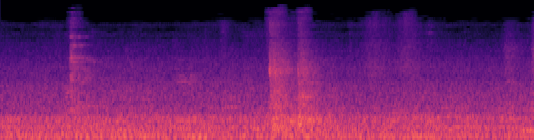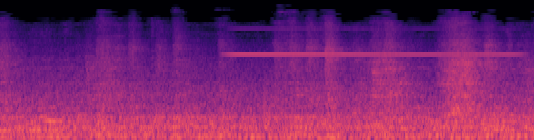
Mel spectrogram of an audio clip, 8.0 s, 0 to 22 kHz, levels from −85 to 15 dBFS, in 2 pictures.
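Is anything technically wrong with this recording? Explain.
Yes, there's a feedback whistle from 5.61 s through to the end: a thin, steady tone at 5.1 kHz sitting around 10 dB under the sound, swelling and fading slowly. It's likely a speaker-to-mic loop hovering right at the edge of feedback without running away.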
